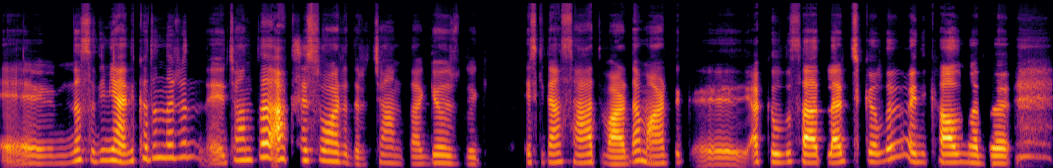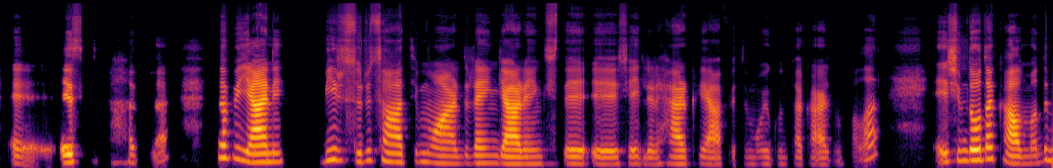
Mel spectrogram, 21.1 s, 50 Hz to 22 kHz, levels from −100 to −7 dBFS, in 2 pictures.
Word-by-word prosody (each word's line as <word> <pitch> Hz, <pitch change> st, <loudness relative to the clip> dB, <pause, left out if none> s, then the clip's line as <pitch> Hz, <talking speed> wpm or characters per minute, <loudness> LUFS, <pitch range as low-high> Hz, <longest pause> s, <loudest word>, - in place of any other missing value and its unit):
emm, 175 Hz, -8 st, -7 dB
nasıl 240 Hz, -2 st, -4 dB
diyeyim, 240 Hz, +1 st, -7 dB
yani, 210 Hz, +3 st, +5 dB
kadınların, 300 Hz, +3 st, -6 dB
eee, 175 Hz, -, -6 dB
çanta 250 Hz, +7 st, +3 dB
aksesuarıdır, 225 Hz, -, +2 dB
çanta, 175 Hz, -4 st, -8 dB
gözlük, 165 Hz, -2 st, -6 dB, 0.4 s
eskiden 195 Hz, 0 st, -2 dB
saat 195 Hz, -1 st, -2 dB
vardı 155 Hz, +3 st, +4 dB
ama 230 Hz, -5 st, 0 dB
artık, 175 Hz, -, -2 dB
eee, 465 Hz, -3 st, -7 dB
akıllı 200 Hz, +1 st, -1 dB
saatler 190 Hz, 0 st, +5 dB
çıkalı, 255 Hz, -, -4 dB
hani, 200 Hz, -4 st, 0 dB
kalmadı, 185 Hz, -3 st, +3 dB, 0.5 s
eee, -, -, -9 dB, 0.2 s
eski 190 Hz, +3 st, +1 dB, 0.2 s
saatler. -, -, -16 dB, 0.5 s
Tabii, 290 Hz, -3 st, -1 dB
yani, 200 Hz, +1 st, +7 dB, 0.4 s
bir 245 Hz, +4 st, -5 dB
sürü 235 Hz, -1 st, -10 dB
saatim 205 Hz, -2 st, -3 dB
vardı 170 Hz, -1 st, -2 dB
rengarenk, 165 Hz, -2 st, +1 dB
işte, 165 Hz, 0 st, -6 dB
eee, 155 Hz, 0 st, -6 dB
şeyleri 155 Hz, -1 st, -12 dB
her 160 Hz, -1 st, -4 dB
kıyafetime 155 Hz, -1 st, -10 dB
uygun 155 Hz, 0 st, -21 dB
takardım -, -, -12 dB
falan, -, -, -11 dB, 0.6 s
eee, 205 Hz, -, -6 dB
şimdi 235 Hz, +2 st, 0 dB
o 245 Hz, +1 st, +5 dB
da 270 Hz, 0 st, +2 dB
kalmadı 170 Hz, 0 st, -1 dB
195 Hz, 125 wpm, -25 LUFS, 170-240 Hz, 0.6 s, yani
